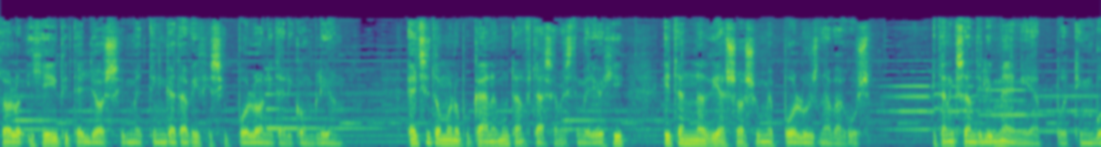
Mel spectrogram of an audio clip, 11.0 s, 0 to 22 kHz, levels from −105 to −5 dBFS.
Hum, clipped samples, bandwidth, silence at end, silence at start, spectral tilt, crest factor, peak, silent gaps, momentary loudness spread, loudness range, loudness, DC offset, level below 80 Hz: none; under 0.1%; 13 kHz; 0 s; 0 s; -3 dB/octave; 20 dB; -2 dBFS; none; 11 LU; 2 LU; -20 LUFS; under 0.1%; -46 dBFS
